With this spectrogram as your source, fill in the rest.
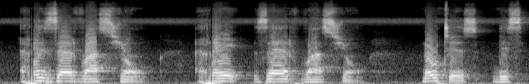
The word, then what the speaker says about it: réservation: It is called réservation.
